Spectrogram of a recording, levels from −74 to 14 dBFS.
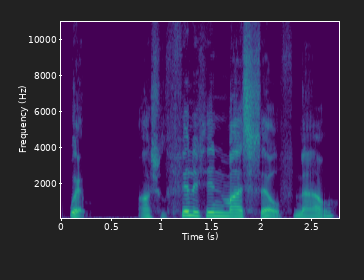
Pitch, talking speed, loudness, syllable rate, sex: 145 Hz, 170 wpm, -20 LUFS, 4.5 syllables/s, male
